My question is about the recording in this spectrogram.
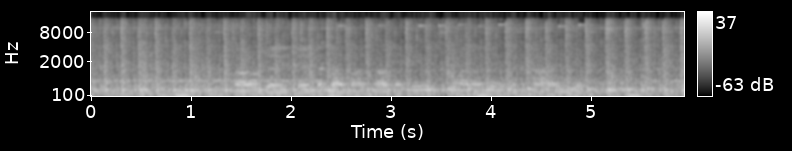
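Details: CNY embroidery machine (M21 label) sent in fully jammed with heavy rotation: fast, even needle clatter, steady rhythm, no catching or grinding, running normally.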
